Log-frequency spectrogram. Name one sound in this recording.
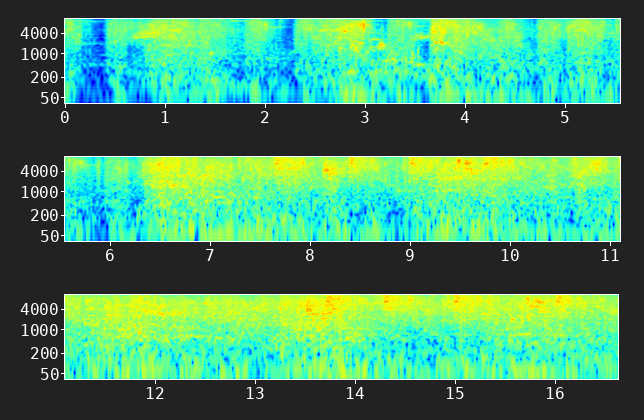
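Magic spells crackle and blast in a busy fight.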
